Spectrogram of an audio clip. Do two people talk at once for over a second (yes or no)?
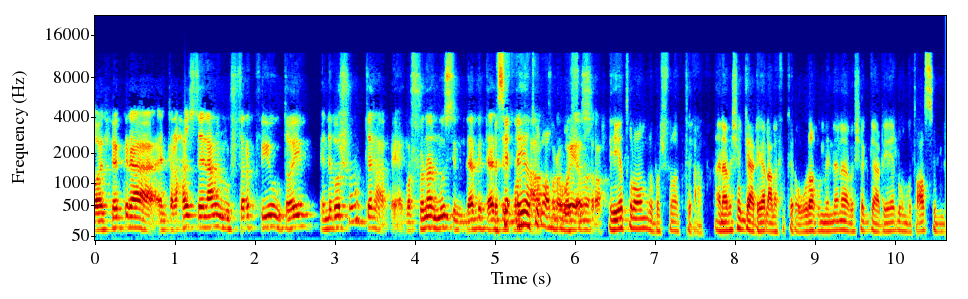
yes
